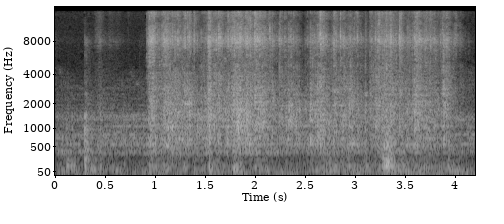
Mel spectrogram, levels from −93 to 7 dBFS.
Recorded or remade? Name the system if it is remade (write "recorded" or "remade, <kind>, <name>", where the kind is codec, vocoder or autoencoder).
recorded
